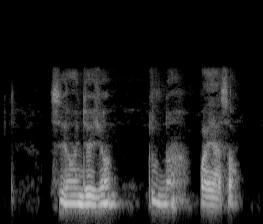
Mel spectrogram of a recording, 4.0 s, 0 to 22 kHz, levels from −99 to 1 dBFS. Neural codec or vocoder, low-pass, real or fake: none; 7.2 kHz; real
